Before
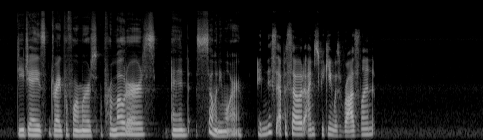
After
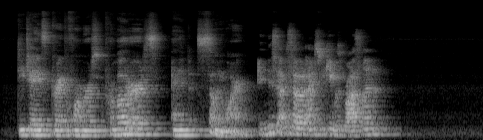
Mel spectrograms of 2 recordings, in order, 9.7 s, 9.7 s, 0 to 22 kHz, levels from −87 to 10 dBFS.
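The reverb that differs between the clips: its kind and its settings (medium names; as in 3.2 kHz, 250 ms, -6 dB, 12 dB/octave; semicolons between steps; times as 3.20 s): simulated room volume 240 m³, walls mixed, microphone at 3.1 m; trim -7 dB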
